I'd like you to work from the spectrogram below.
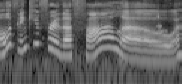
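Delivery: heavy Midwestern accent, booming, very loud and swooping. Talking with another speaker, slipping into a little midwestern accent. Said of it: "I went a little Midwestern there".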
